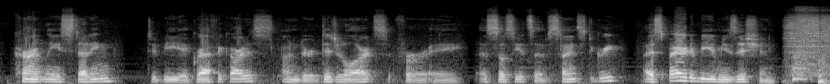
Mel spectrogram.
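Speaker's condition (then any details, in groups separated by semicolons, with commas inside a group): No condition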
